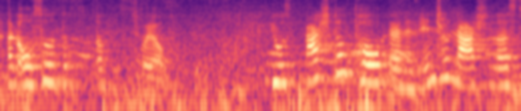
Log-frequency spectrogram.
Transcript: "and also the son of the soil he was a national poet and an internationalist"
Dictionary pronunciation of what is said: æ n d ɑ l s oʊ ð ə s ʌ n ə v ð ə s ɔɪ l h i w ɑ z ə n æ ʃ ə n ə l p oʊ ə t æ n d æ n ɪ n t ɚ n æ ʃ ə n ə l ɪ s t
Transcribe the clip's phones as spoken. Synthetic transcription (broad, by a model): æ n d ɑ l s oʊ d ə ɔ ə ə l h i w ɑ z ə n æ ʃ ə n ə l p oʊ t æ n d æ n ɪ n t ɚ n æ ʃ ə n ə l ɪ s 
